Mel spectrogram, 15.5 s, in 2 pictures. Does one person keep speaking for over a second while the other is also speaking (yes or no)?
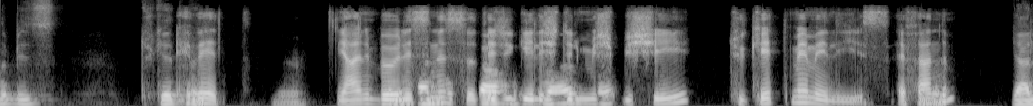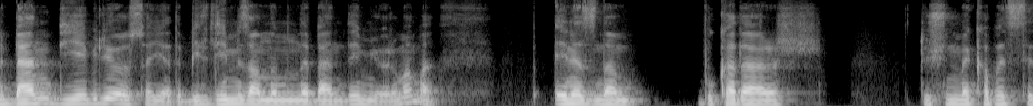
yes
